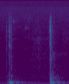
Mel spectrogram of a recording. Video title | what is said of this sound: Café Scientifique: Everything you have ever wanted to know about the Big Bang but were afraid to ask | if i flick the balloon you can hear just it resonate and what you're hearing there are basically waves moving across the surface of the balloon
